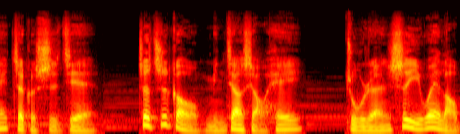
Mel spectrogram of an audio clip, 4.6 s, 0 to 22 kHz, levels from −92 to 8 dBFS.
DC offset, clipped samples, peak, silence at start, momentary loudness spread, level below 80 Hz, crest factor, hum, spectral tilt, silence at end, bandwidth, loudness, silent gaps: under 0.1%; under 0.1%; -6 dBFS; 0 s; 9 LU; -46 dBFS; 20 dB; none; -4.5 dB/octave; 0 s; 15.5 kHz; -25 LUFS; none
